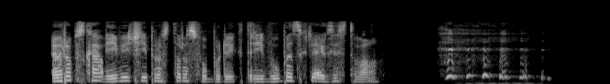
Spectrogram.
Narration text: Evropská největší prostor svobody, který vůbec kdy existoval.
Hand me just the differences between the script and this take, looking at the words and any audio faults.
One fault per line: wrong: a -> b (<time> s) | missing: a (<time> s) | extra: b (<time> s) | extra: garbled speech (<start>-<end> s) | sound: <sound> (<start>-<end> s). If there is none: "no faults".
sound: laugh (4.4-5.5 s)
